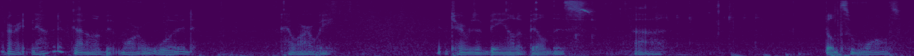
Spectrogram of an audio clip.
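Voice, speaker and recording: A man softly commentating on a relaxed ASMR gaming livestream, often near a whisper, musing aloud casually with dry humor. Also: deep voice, a little slow, vocal fry, long pauses, a little hiss or hum. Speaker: live streamer, host.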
